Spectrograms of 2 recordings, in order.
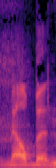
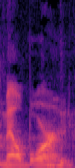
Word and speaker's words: Melbourne: That's how you say it, Melbourne. Melbourne. Melbourne. It's not Melbourne.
